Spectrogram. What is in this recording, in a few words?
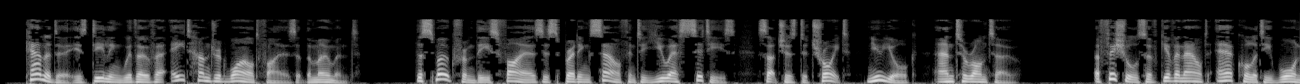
english news lower intermediate; canada s wildfires create smoke alert in us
